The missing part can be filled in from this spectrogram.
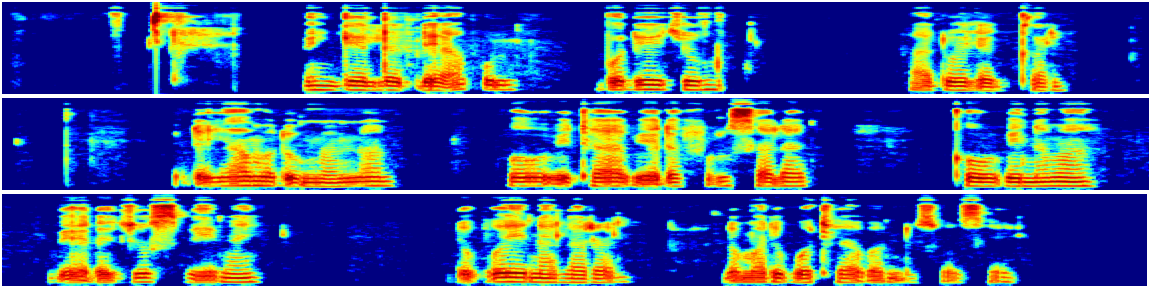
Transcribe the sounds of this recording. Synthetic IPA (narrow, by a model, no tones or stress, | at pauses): ɓɛŋɡɛlːɛɗːɛakul | bɔɗed͡ʒum | ha̰dɔlɛɡːal | ɓɛɗɔɲamaɗumnɔnːɔn | kɔwɔɓɛtʰaɓɛ̰a̰ɗafuɾsalat̚ | kɔwɔɓɛnama | bɛa̰ɗad͡ʒusbɛ̰maj | ɗɔ̰bojinalaɾal | ɗɔmaɾibɔtʰɛaɓa̰ndusɔ̰saj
